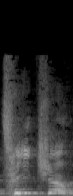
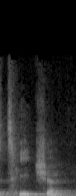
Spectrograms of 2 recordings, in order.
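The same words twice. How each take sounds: First: "Teacher." pitched much higher in mock disbelief; incredulous repeat. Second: "Teacher." breathed out softly, unvoiced, almost no sound; whispered Teacher. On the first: Preacher chiding Mary for her line, "Teacher." high and incredulous. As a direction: throw "Teacher." back at her, high and baffled. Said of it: "And you say". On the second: Preacher quoting Mary, whispering "Teacher.". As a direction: hush the word "Teacher." to a whisper. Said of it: "She says".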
